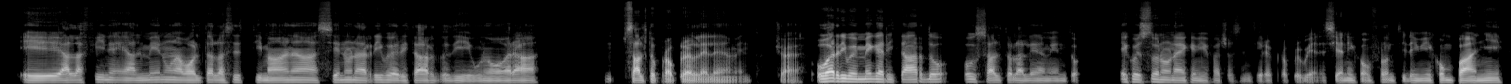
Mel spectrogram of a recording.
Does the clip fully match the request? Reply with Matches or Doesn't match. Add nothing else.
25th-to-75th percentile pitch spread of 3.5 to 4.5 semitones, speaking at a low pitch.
Doesn't match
